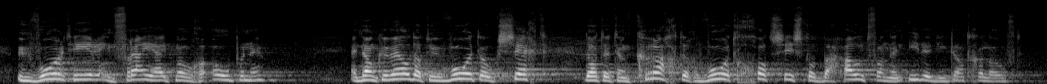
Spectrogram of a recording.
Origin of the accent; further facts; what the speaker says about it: Emmeloord, Flevoland, Netherlands; ik ben van Emmeloord en omgeving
